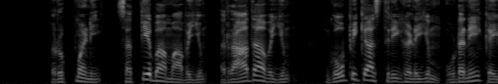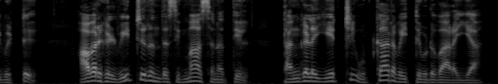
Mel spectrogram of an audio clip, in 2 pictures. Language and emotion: Tamil, neutral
